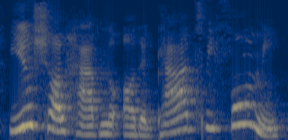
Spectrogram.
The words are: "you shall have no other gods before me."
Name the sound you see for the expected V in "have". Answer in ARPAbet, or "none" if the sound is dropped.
V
